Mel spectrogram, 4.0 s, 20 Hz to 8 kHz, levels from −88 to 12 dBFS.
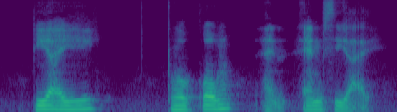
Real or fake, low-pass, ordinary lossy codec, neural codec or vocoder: fake; none; none; codec, 16 kHz, 1 kbps, FunCodec, trained on LibriTTS, 50 frames a second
